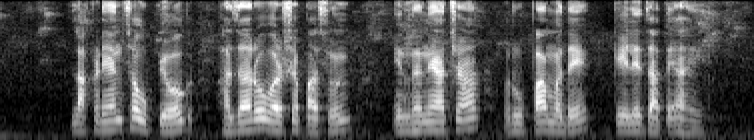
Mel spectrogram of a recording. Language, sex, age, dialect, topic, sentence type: Marathi, male, 18-24, Northern Konkan, agriculture, statement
